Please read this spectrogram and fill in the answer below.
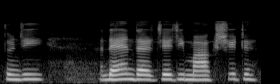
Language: Sindhi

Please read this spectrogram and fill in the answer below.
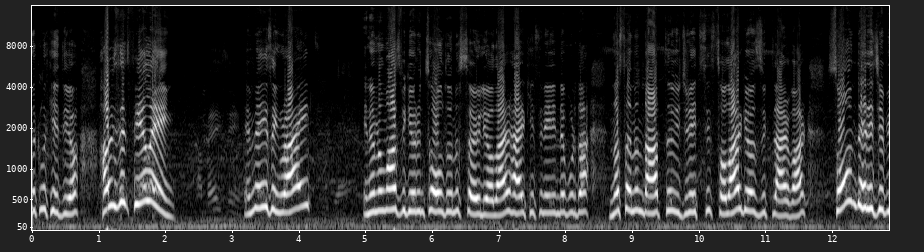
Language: Turkish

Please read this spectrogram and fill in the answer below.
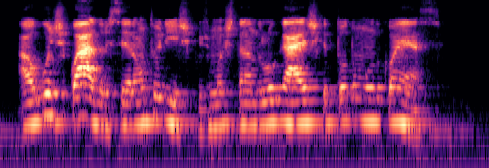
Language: Portuguese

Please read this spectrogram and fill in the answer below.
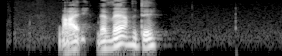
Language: Danish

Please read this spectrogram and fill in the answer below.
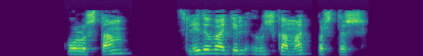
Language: Mari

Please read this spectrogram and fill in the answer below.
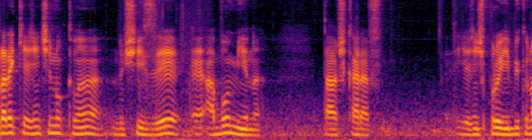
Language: Portuguese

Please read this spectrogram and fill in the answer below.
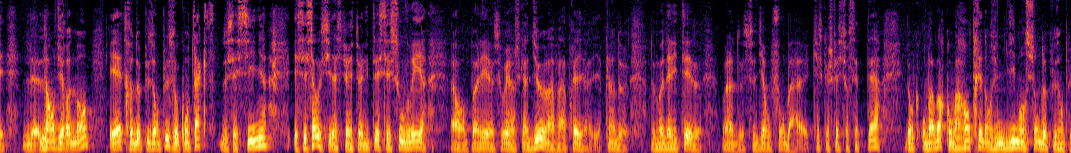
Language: French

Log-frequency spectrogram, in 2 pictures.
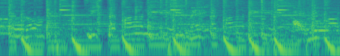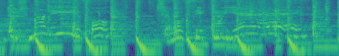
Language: Romanian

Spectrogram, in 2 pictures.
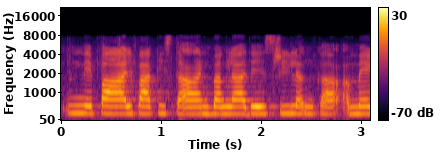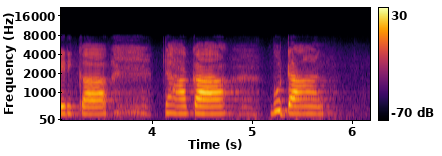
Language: Maithili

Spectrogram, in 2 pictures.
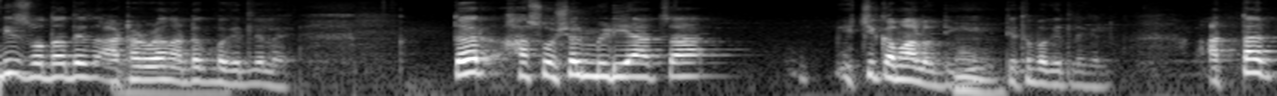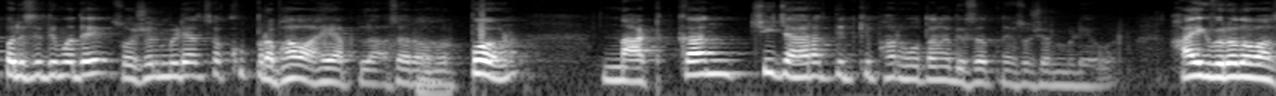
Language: Marathi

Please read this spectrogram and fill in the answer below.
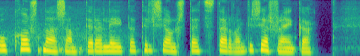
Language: Icelandic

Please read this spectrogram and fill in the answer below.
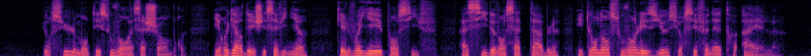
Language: French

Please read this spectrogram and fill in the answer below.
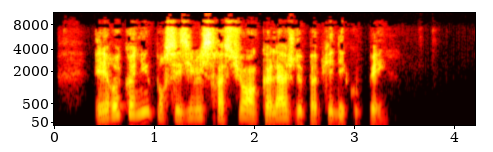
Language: French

